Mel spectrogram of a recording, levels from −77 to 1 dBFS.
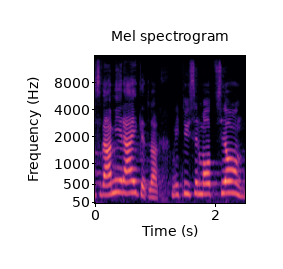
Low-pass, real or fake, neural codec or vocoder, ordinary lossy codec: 14.4 kHz; fake; codec, 44.1 kHz, 7.8 kbps, DAC; none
